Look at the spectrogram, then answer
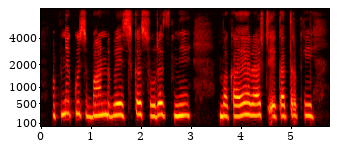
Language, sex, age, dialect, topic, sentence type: Hindi, female, 18-24, Awadhi Bundeli, banking, statement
